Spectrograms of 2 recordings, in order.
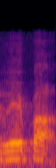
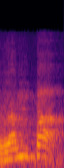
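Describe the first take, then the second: First: It is said without an m sound, repa. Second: It is said with an m sound, rampa. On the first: "కొంతమంది రేప అంటారు" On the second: "రంప అని కొంతమంది దాన్ని ప్రొనౌన్స్ చేస్తారు"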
